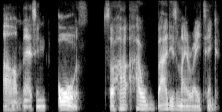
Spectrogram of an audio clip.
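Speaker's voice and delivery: normal talking voice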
